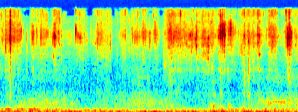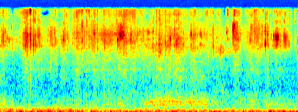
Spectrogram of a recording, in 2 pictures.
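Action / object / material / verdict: scrape / whole coconut with fibrous husk / coconut fibre / none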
